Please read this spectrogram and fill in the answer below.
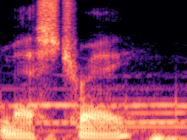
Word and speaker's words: Mestre: A separate set of studies led by Humberto Mestre, pronounced Mestre, at Rochester, has shown that the driving force of the whole system is the pulsation of the cerebral arteries.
